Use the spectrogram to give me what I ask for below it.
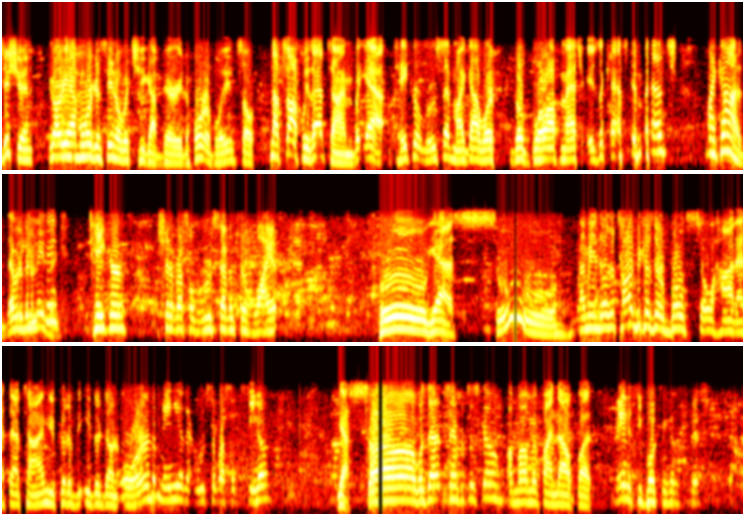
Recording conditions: busy venue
